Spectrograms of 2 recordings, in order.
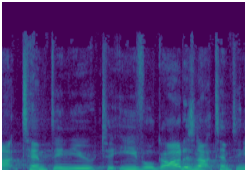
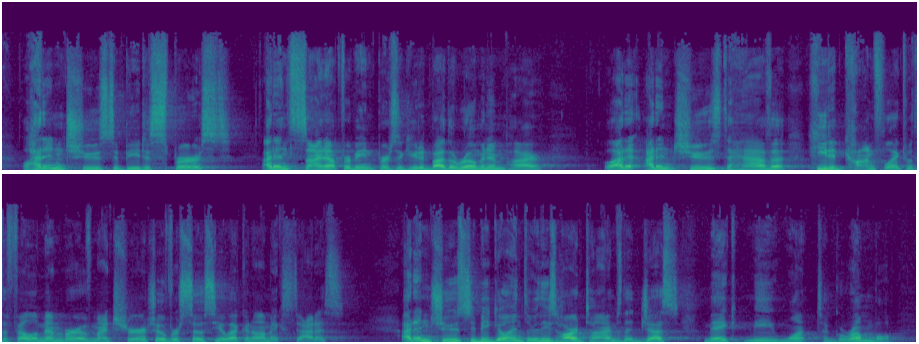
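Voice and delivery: plain

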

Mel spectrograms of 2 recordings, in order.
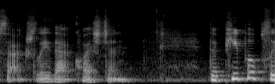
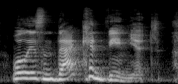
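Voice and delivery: put-on high, loud, snarky twenty-year-old voice. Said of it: "in my snarky twenty-year-old voice".

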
